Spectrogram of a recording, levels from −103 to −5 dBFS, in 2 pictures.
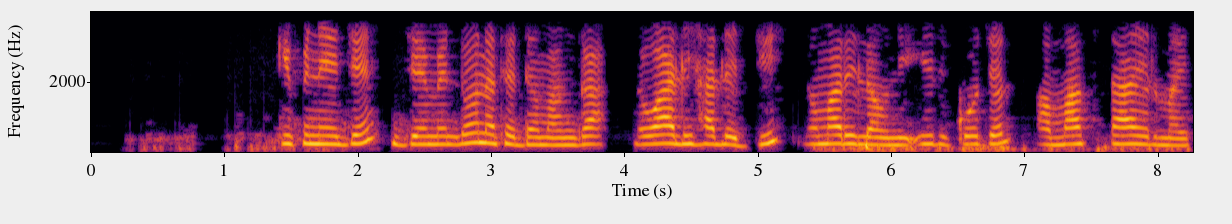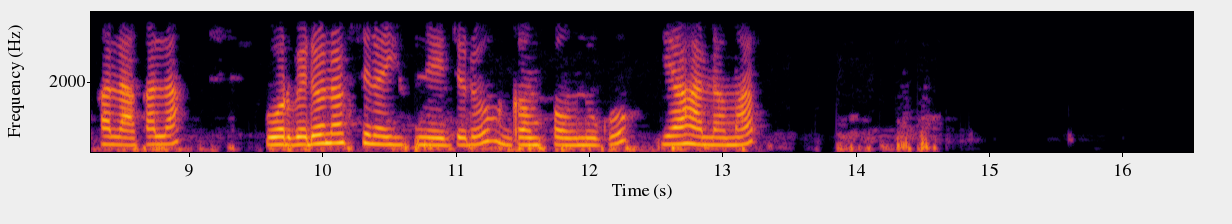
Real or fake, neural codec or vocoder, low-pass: real; none; 3.6 kHz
